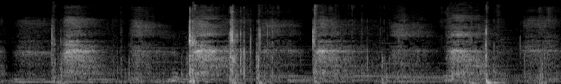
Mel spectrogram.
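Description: A hiker heading uphill pants heavily, each loud, rough breath arriving in a regular rhythm of bursts about a second apart, close to the microphone with faint footfall taps between.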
